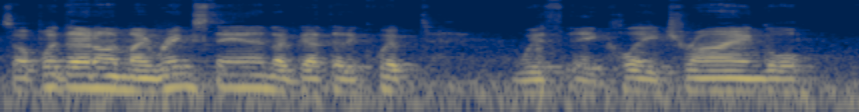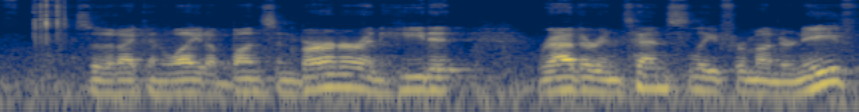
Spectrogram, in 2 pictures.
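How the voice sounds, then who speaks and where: There is noticeable background noise behind a man's voice. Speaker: science teacher. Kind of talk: tutorial. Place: classroom. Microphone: phone near.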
